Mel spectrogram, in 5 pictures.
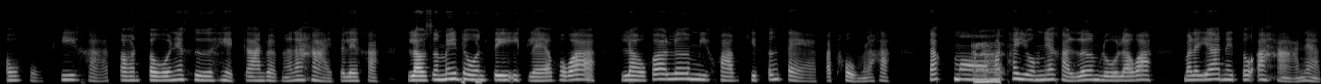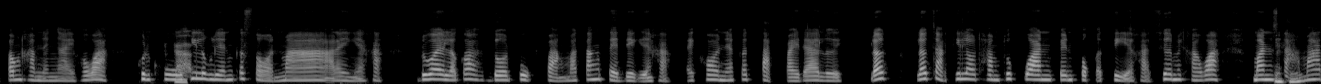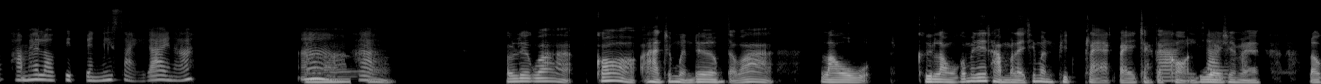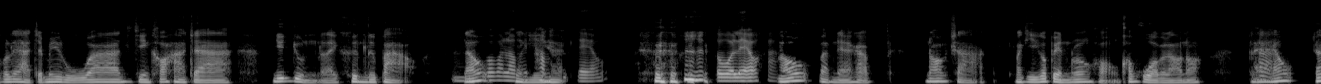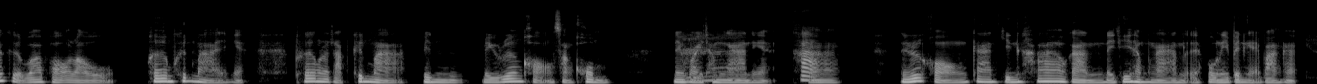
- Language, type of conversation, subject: Thai, podcast, เวลารับประทานอาหารร่วมกัน คุณมีธรรมเนียมหรือมารยาทอะไรบ้าง?
- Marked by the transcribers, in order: chuckle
